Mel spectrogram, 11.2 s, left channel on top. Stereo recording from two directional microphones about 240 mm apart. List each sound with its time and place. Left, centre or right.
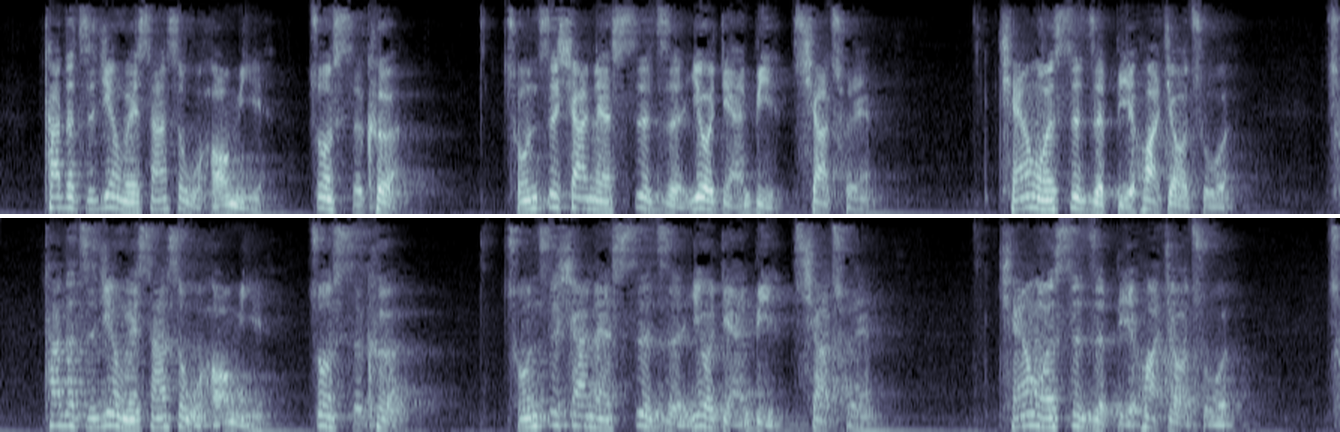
0.3 s speech: left
8.2 s speech: left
